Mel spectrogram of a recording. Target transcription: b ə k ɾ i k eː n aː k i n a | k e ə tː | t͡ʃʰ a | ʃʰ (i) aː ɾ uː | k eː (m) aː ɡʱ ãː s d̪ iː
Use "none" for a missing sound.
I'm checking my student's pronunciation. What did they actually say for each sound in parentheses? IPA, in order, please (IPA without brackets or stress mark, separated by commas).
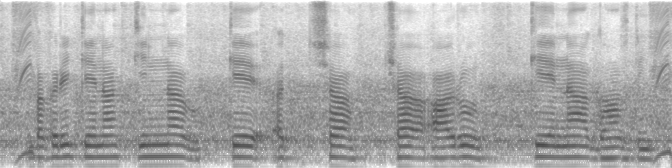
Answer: a, n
